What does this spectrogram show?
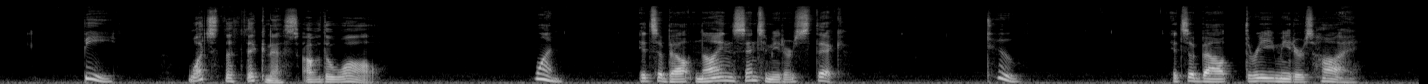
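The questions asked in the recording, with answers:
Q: What's the thickness of the wall?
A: 1: It's about 9 centimeters thick.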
